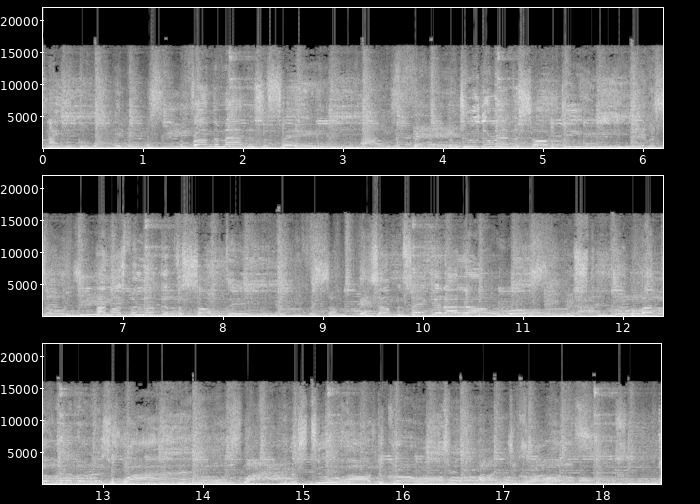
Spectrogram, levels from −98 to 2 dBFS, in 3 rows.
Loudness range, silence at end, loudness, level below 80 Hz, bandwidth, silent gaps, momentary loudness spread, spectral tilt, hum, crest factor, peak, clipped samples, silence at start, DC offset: 1 LU; 0 s; -10 LUFS; -16 dBFS; 17.5 kHz; none; 3 LU; -3 dB/octave; none; 10 dB; 0 dBFS; under 0.1%; 0 s; under 0.1%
